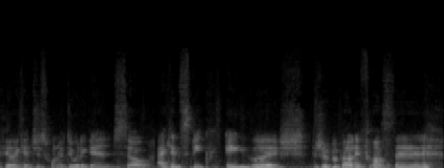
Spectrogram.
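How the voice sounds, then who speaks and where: Over noticeable background noise and audible room echo, a man speaks at medium pitch and a moderate pace. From France, Paris. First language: French. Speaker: youtuber. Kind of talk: casual Q&A vlog.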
